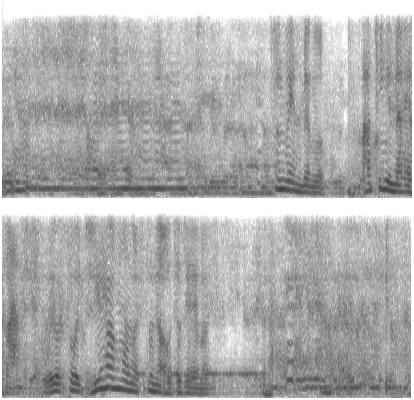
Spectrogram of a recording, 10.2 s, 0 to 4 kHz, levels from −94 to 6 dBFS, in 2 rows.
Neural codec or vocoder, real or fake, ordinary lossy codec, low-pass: codec, 16 kHz, 1 kbps, FreqCodec, smaller model; fake; AAC, 32 kbps; 3.6 kHz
